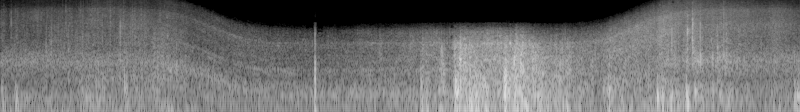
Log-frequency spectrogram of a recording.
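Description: An electric mountain bike rushing down a dirt trail and jumping a lip close past the camera, the sound slowed and muffled for slow motion: a dull rushing rumble, loudest about five seconds in as the bike goes by.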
